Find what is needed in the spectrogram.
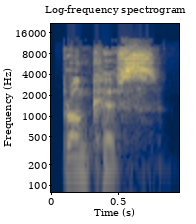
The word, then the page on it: bronchus: British English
